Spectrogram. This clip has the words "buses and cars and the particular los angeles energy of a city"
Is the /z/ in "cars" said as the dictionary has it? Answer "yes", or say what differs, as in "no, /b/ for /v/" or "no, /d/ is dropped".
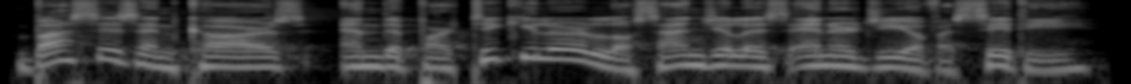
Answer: yes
